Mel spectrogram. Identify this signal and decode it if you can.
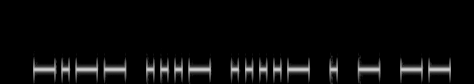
Morse code, heard as a keyed tone, about 17 wpm, 700 Hz. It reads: YV4ETM
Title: DXCC-100 Call Signs - 6 Characters - Repeated 3x - 17wpm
